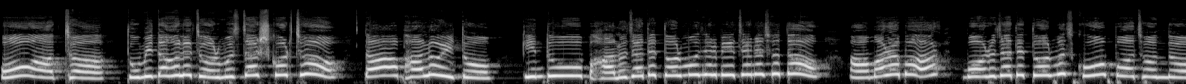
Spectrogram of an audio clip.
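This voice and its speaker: A cartoonish character voice pitched extremely high. The pace is moderate. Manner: genial.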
